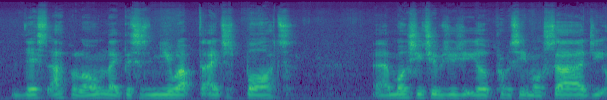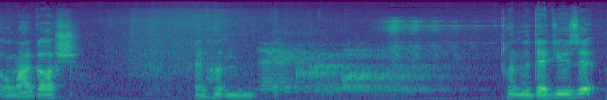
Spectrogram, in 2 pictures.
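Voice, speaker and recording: With slight background noise behind him, a man from the United Kingdom talks in a mid-range voice. As a paranormal vlogger, he addresses his viewers casually, rambling in slangy language and frequently correcting himself.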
